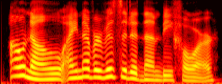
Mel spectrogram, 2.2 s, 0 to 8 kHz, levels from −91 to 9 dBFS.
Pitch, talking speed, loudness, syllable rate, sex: 200 Hz, 190 wpm, -17 LUFS, 6.0 syllables/s, female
